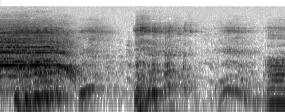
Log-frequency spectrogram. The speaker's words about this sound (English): Okay, let's hear a cheer for cats. Let's hear a cheer for dogs.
